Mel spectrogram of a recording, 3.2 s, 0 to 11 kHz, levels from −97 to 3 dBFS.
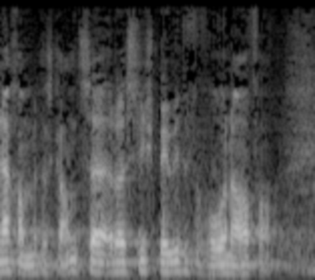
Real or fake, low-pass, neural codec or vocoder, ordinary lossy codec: real; 9.9 kHz; none; none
